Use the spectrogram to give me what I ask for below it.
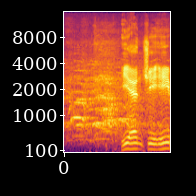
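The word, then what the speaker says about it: Enge: E-N-G-E, pronounced Eng, and it is Ryan from Lisbon.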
